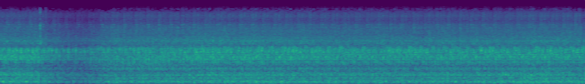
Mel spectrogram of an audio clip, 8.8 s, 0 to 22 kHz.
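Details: 1999 Chevy 6.5 diesel truck at idle with a bad fuel injection pump, owner noting an odd link to the AC electrical circuit or engine load: idle sags briefly then settles into an uneven lumpy clatter; fixed by replacing the pump.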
